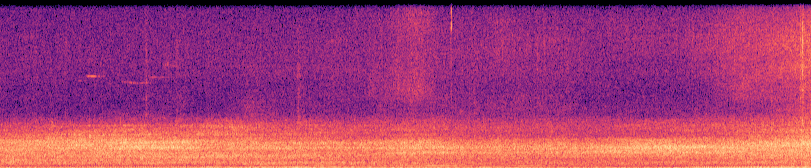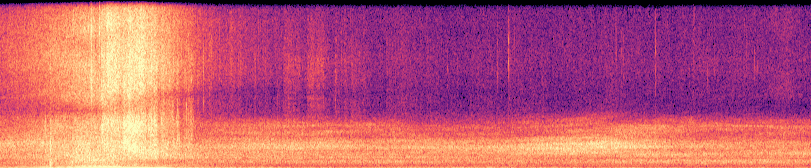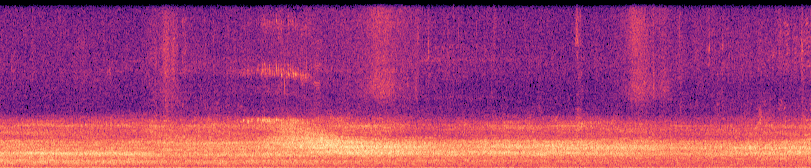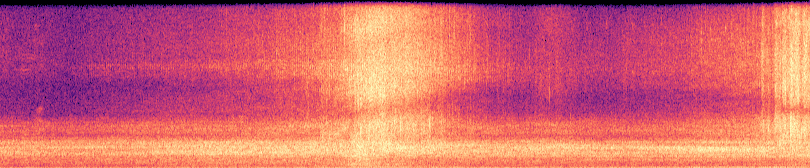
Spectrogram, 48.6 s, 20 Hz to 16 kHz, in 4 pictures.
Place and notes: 中山區大佳里, Taipei City - aircraft noise
Landing and takeoff of aircraft noise, Traffic Sound, Aircraft flying through, Binaural recordings, ( Keep the volume slightly larger opening )Zoom H4n+ Soundman OKM II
